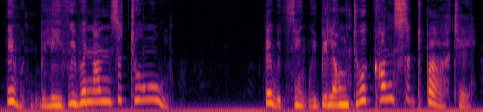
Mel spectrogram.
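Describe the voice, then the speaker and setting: A woman's voice: sits high, big pitch swings, darkish tone, no room sound, voice pushed up. A woman doing a bossy older nun in charge, gossipy and scornful, voice swooping about, dry sound. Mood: scandalised, dismissive. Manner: brisk, scornful, emphatic. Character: bossy, disapproving, gossipy older mother superior of a convent.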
